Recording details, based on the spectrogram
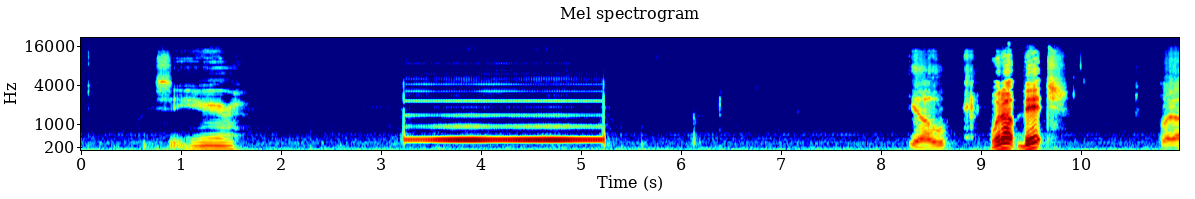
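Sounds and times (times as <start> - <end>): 
quiet low hum: 0.0 - 10.9
speech: 0.8 - 1.7, 9.1 - 9.9
electronic ringback tone from an outgoing phone call: 3.2 - 5.2.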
